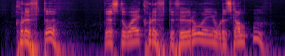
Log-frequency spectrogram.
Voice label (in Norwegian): kLufte, Numedalsmål; De sto ei kluftefuro i joLeskanten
